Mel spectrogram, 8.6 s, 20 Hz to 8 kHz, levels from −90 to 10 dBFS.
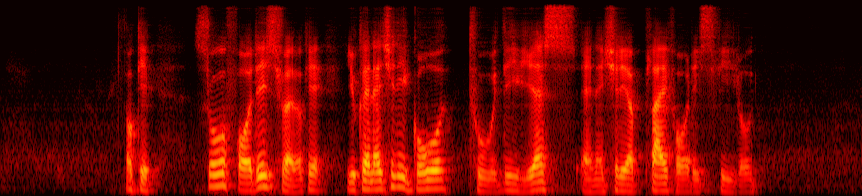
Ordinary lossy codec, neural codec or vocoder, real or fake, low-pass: none; codec, 16 kHz, 0.7 kbps, FocalCodec; fake; 7.2 kHz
